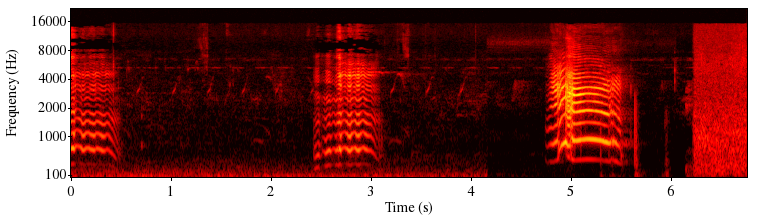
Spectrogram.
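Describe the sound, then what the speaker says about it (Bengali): Young goats bleat three times in short, wavering calls, the first two close together over a low background murmur, the last louder and clearer after a brief silence. "ছয় ছাগলছানা লাফিয়ে চলে।"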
